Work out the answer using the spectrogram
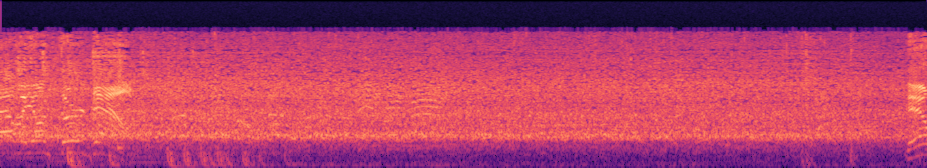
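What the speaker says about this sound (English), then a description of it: "Here comes the noise from this big crowd in Happy Valley on third down." A big football stadium crowd in Happy Valley roars steadily on third down, a dense, loud wash of noise that holds for the whole stretch, with brief thuds and shouts near the start.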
